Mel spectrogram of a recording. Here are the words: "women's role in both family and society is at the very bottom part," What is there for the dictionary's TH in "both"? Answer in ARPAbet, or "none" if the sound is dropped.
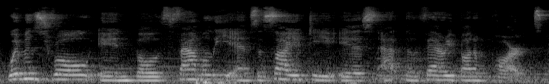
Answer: TH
